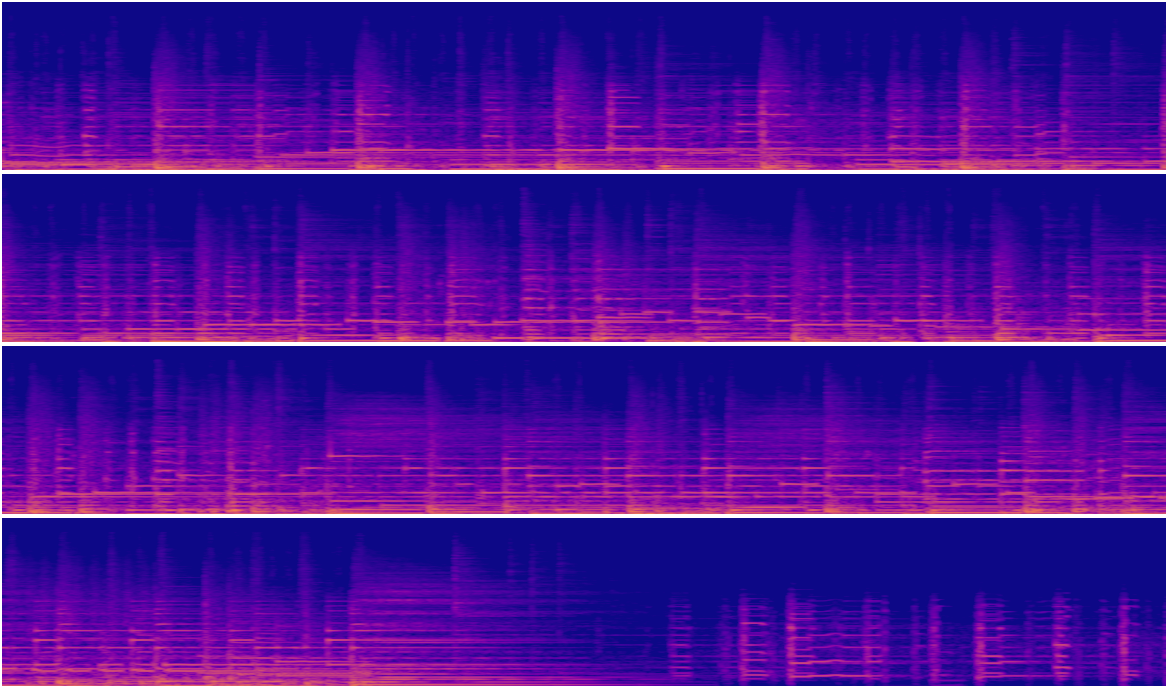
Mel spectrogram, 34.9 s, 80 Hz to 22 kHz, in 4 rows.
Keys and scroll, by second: 13.1 ctrl+=, 22.9-24.7 scroll, 24.7-26.3 scroll, 27.2-28.0 scroll, 33.5 u.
